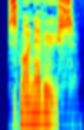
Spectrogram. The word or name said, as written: smånervøs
